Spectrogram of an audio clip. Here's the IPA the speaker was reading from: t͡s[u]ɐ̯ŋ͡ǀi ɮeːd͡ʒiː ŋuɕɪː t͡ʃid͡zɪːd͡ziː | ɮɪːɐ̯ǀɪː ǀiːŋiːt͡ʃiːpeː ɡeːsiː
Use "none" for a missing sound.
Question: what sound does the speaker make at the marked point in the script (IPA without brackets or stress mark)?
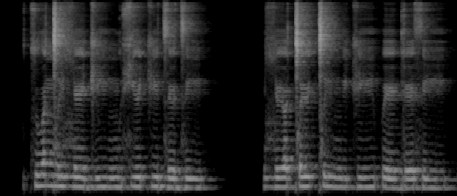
u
